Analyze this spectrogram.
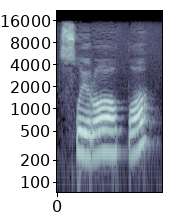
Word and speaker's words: صِرَاطَ: For example, in Surah Al-Fatiha, when we say صِرَاطَ الَّذِينَ أَنْعَمْتَ عَلَيْهِمْ, we should make sure that we are pronouncing صِرَاطَ with the heaviness that it possesses.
